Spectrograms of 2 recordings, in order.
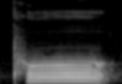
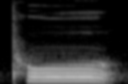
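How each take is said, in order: First: The syllable is said on a level middle tone. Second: The syllable is said on a level middle tone.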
